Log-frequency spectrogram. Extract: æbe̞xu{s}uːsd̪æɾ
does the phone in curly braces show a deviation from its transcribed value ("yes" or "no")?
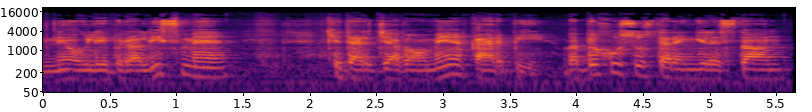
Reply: no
